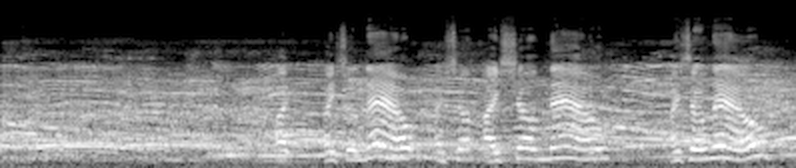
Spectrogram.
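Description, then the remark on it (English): An audience of many voices shouts and jeers over one another to stop a speaker giving a science talk from finishing, loud, with rising wavering yells swelling throughout and drowning out any single speaker. “The crowd aren't going to let him finish.”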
